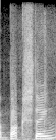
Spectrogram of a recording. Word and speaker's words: Baksteen: Yeah, Baksteen is the Dutch pronunciation.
